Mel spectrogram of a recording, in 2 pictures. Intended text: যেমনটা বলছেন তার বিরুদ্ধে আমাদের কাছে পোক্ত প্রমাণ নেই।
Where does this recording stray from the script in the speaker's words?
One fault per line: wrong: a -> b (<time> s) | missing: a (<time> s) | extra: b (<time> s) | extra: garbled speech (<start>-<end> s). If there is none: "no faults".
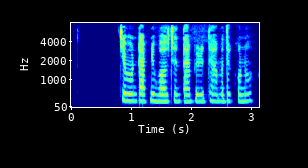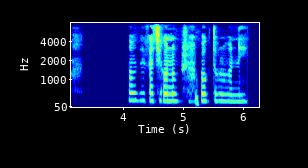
extra: আপনি (1.2 s)
extra: কোনো (4.7 s)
